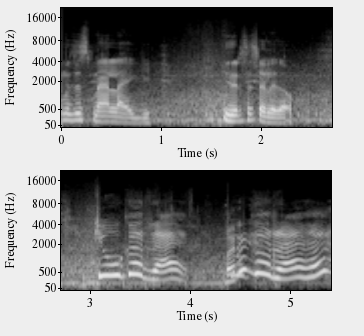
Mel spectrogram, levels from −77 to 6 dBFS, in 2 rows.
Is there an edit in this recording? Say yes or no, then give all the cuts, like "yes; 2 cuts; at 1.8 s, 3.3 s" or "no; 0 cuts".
no; 0 cuts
